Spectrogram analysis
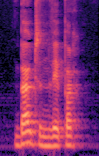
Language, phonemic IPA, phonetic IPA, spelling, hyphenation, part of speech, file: Dutch, /ˈbœy̯.tə(n)ˌʋɪ.pər/, [ˈbœː.tə(n)ˌβ̞ɪ.pər], buitenwipper, bui‧ten‧wip‧per, noun, Nl-buitenwipper.ogg
- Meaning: bouncer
